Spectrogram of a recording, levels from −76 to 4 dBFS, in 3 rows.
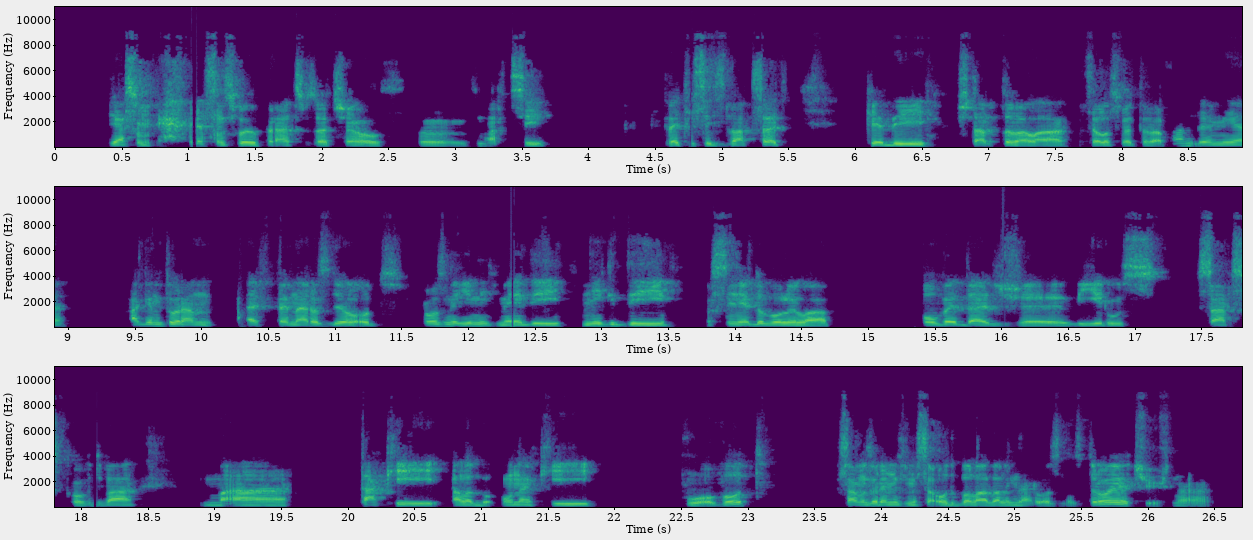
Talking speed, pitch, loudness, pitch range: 100 wpm, 100 Hz, -21 LUFS, 95-105 Hz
